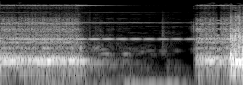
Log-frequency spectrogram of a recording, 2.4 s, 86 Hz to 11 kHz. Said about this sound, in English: At 11, the phone rang.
